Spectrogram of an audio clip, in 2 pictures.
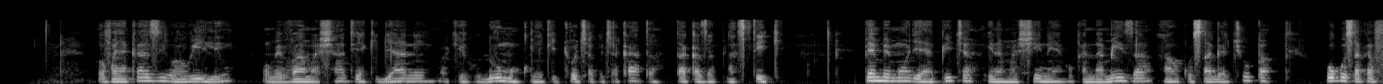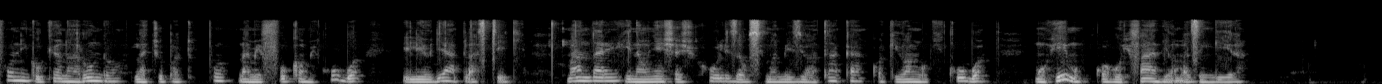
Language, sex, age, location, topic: Swahili, male, 18-24, Dar es Salaam, government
